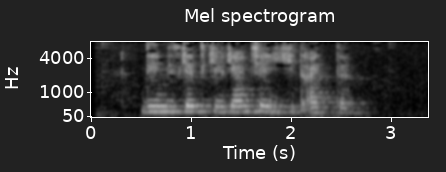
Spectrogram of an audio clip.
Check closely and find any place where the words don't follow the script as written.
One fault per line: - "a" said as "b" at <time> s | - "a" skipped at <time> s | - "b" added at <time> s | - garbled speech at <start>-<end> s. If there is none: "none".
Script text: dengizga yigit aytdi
- "tikilgancha" added at 1.1 s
